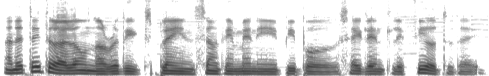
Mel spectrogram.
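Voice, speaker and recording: Man, talk show host, lowish pitch, soft mellow tone, measured explanatory commentary, faint music behind. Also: fairly even intonation, no room sound. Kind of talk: reaction commentary.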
